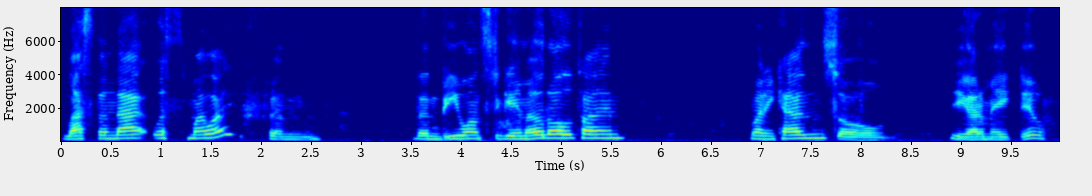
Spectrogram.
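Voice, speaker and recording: A man's voice: a little high, no echo, poor audio. A man with a laid-back, meandering stoner drawl, chatting casually and rambling like a live streamer. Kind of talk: casual rambling livestream chat.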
